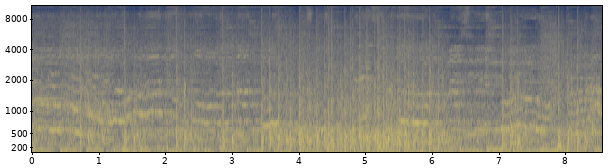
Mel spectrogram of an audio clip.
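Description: Loud music playing with fireworks popping and crackling in many quick bangs throughout.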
